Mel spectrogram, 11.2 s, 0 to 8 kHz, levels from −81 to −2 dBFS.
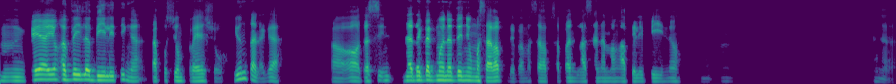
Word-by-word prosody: Mm, 135 Hz, -1 st, -6 dB
kaya 175 Hz, +2 st, +7 dB
yung 175 Hz, -, -10 dB
availability 165 Hz, -2 st, +3 dB
nga, 125 Hz, -1 st, -4 dB
tapos 125 Hz, +2 st, -6 dB
'yung 130 Hz, -2 st, -3 dB
presyo 125 Hz, -3 st, -4 dB
yun 205 Hz, +4 st, -1 dB
talaga. 130 Hz, -, -3 dB, 0.7 s
Oo, 115 Hz, +3 st, -3 dB
'tas 120 Hz, +3 st, -4 dB
yun 150 Hz, 0 st, -9 dB, 0.2 s
idagdag 150 Hz, +1 st, +4 dB
mo 155 Hz, -, +4 dB
na 150 Hz, -, +5 dB
din 150 Hz, -1 st, +3 dB
'yung 140 Hz, -, -2 dB
masarap, 135 Hz, 0 st, +3 dB
'di -, -, -15 dB
ba, 110 Hz, -, -14 dB
masarap 115 Hz, 0 st, -8 dB
sa -, -, -15 dB
panlasa 115 Hz, -1 st, -7 dB
ng 115 Hz, 0 st, -10 dB
mga 110 Hz, 0 st, -8 dB
Pilipino. 115 Hz, -1 st, -10 dB, 0.2 s
Mm. 110 Hz, +2 st, -37 dB, 1.8 s
Na -, -, -24 dB
130 Hz, 155 wpm, -27 LUFS, 115-150 Hz, 1.8 s, kaya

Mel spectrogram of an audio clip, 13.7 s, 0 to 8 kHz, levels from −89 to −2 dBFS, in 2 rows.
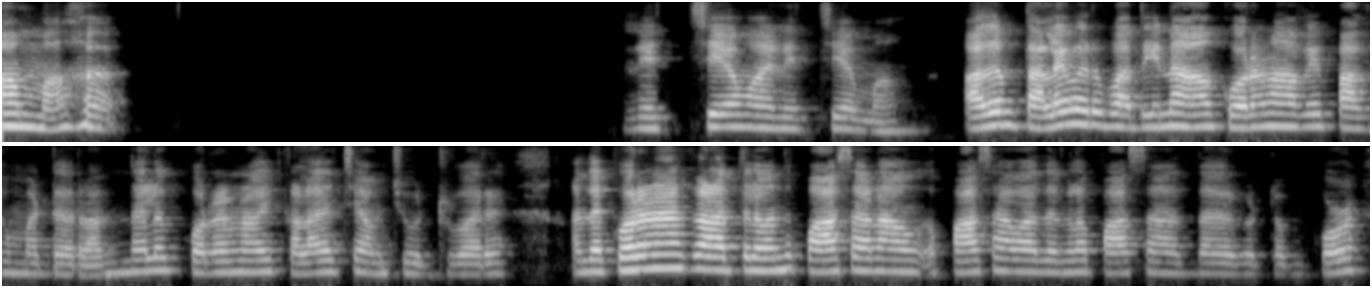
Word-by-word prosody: ஆமா. 225 Hz, -5 st, +1 dB, 2.9 s
நிச்சயமா, 225 Hz, +3 st, -2 dB, 0.2 s
நிச்சயமா. 195 Hz, -5 st, -11 dB, 0.4 s
அதுவும் 255 Hz, +4 st, +4 dB
தலைவர் 255 Hz, +6 st, +5 dB
பார்த்திங்கன்னா, 230 Hz, +1 st, +3 dB, 0.2 s
கொரோனாவே 230 Hz, +1 st, +2 dB
பார்க்க 205 Hz, -2 st, -1 dB
மாட்டாரு 180 Hz, -2 st, -9 dB
அந்த 195 Hz, +4 st, -15 dB
அளவுக்கு 235 Hz, 0 st, -8 dB
கொரோனாவை 210 Hz, +1 st, -3 dB
கலாய்ச்சு 210 Hz, +3 st, -4 dB
அமுச்சி 195 Hz, 0 st, -12 dB
உட்டுருவாரு, 180 Hz, +1 st, -10 dB, 0.4 s
அந்த 210 Hz, +1 st, 0 dB
கொரோனா 260 Hz, +3 st, +8 dB
காலத்தில 245 Hz, -2 st, +5 dB
வந்து 250 Hz, +2 st, -5 dB
பாஸ்னா 225 Hz, +1 st, +3 dB, 0.3 s
பாஸ் 210 Hz, +2 st, 0 dB
ஆவாதவங்களா 215 Hz, -1 st, -4 dB
பாஸா 195 Hz, +1 st, -4 dB, 0.3 s
இருக்கட்டும் 180 Hz, -1 st, -16 dB
கொழ, 195 Hz, -, -2 dB
210 Hz, 110 wpm, -21 LUFS, 195-235 Hz, 2.9 s, கொரோனா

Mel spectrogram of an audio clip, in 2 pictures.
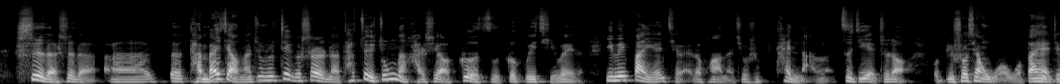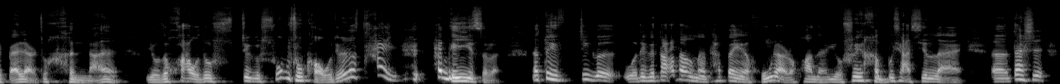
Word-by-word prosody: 是 -, -, +4 dB
的 -, -, +4 dB
是 -, -, -2 dB
的， -, -, -4 dB
呃， 115 Hz, +1 st, -5 dB, 0.2 s
呃， 140 Hz, -2 st, 0 dB
坦 135 Hz, -2 st, +1 dB
白 125 Hz, -, +8 dB
讲 115 Hz, -2 st, +4 dB
呢， 115 Hz, +1 st, -3 dB
就 190 Hz, -, -3 dB
是 190 Hz, 0 st, +1 dB
这 235 Hz, +6 st, +1 dB
个 170 Hz, -, -2 dB
事 175 Hz, +4 st, -2 dB
儿 160 Hz, -, +5 dB
呢， 105 Hz, -4 st, -3 dB
它 170 Hz, -, -7 dB
最 180 Hz, -2 st, +3 dB
终 225 Hz, +8 st, +2 dB
呢， -, -, +2 dB
还 -, -, -6 dB
是 120 Hz, -, -5 dB
要 100 Hz, -, +2 dB
各 170 Hz, -, +1 dB
自 110 Hz, -2 st, -9 dB
各 95 Hz, -, -3 dB
归 120 Hz, 0 st, -1 dB
其 120 Hz, -5 st, -10 dB
位 110 Hz, -1 st, -2 dB
的， -, -, -17 dB, 0.2 s
因 185 Hz, 0 st, +3 dB
为 195 Hz, +1 st, +7 dB
扮 190 Hz, -10 st, +4 dB
演 130 Hz, +6 st, -2 dB
起 140 Hz, -, -12 dB
来 -, -, -10 dB
的 110 Hz, -, -7 dB
话 105 Hz, -, -5 dB
呢， 90 Hz, -4 st, -13 dB
就 115 Hz, -, -10 dB
是 105 Hz, 0 st, -11 dB
太 -, -, -3 dB
难 -, -, -4 dB
了， 95 Hz, -, -16 dB
自 160 Hz, -, 0 dB
己 135 Hz, +2 st, -1 dB
也 -, -, +2 dB
知 125 Hz, -, -6 dB
道， 125 Hz, -, -1 dB, 0.3 s
比 130 Hz, -, -1 dB
如 -, -, +1 dB
说 160 Hz, +7 st, +3 dB
像 150 Hz, -7 st, +3 dB
我 95 Hz, -, -5 dB
我 95 Hz, +1 st, -8 dB
扮 140 Hz, +8 st, +4 dB
演 -, -, +4 dB
这 115 Hz, -, -4 dB
白 -, -, +1 dB
脸 120 Hz, -, +3 dB
儿 -, -, -11 dB
就 120 Hz, -, -7 dB
很 115 Hz, -3 st, -4 dB
难， 115 Hz, +3 st, -3 dB, 0.2 s
有 110 Hz, -1 st, -3 dB
的 130 Hz, -, +1 dB
话 135 Hz, +1 st, -1 dB
我 115 Hz, -, +1 dB
都 145 Hz, +3 st, +1 dB
说 135 Hz, 0 st, -11 dB, 0.2 s
这 165 Hz, -, +1 dB
个 140 Hz, -, -2 dB
说 230 Hz, -, -5 dB
不 285 Hz, -, +1 dB
出 185 Hz, -8 st, +4 dB
口， 175 Hz, -, +1 dB
我 110 Hz, +2 st, -2 dB
觉 -, -, -2 dB
得 340 Hz, -, +2 dB
太 320 Hz, -, -6 dB
太 325 Hz, -, +8 dB
没 275 Hz, -, +9 dB
意 155 Hz, -1 st, +7 dB
思 140 Hz, -, -5 dB
了。 -, -, -10 dB, 0.3 s
那 210 Hz, -, +1 dB
对 210 Hz, -3 st, +1 dB
这 235 Hz, +3 st, -4 dB
个 195 Hz, -3 st, -1 dB
我 135 Hz, -, -3 dB
这 175 Hz, -, +1 dB
个 175 Hz, +1 st, 0 dB
搭 190 Hz, 0 st, 0 dB
档 210 Hz, -4 st, +1 dB
呢， 125 Hz, -, 0 dB
他 140 Hz, +7 st, -10 dB
扮 165 Hz, -1 st, 0 dB
演 125 Hz, -, -1 dB
红 125 Hz, +2 st, -1 dB
脸 -, -, +3 dB
儿 -, -, -1 dB
的 105 Hz, -, -5 dB
话 125 Hz, +3 st, -4 dB
呢， 110 Hz, -2 st, -6 dB
有 115 Hz, -1 st, -4 dB
时 180 Hz, -, -2 dB
候 -, -, +5 dB
也 -, -, +1 dB
狠 180 Hz, -, -1 dB
不 155 Hz, -, -2 dB
下 155 Hz, -, -3 dB
心 135 Hz, +3 st, -2 dB
来， 125 Hz, -, -4 dB, 0.3 s
呃， 140 Hz, 0 st, -1 dB
但 225 Hz, +11 st, +3 dB
是 200 Hz, -2 st, -4 dB
140 Hz, 330 characters per minute, -22 LUFS, 115-180 Hz, 0.3 s, 没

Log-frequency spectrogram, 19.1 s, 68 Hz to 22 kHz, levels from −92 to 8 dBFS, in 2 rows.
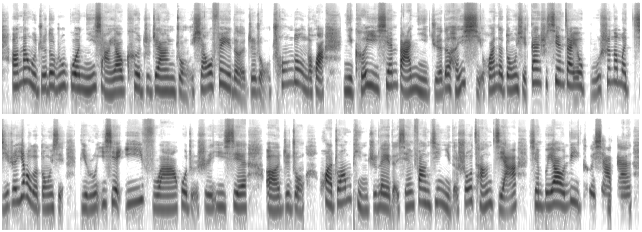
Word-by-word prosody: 啊， 285 Hz, -, +6 dB
那 370 Hz, +4 st, +1 dB
我 290 Hz, -, -3 dB
觉 255 Hz, +1 st, -4 dB
得 285 Hz, +1 st, +1 dB
如 285 Hz, +3 st, -7 dB
果 275 Hz, -2 st, +3 dB
你 240 Hz, +1 st, -5 dB
想 205 Hz, -7 st, +2 dB
要 215 Hz, +1 st, +3 dB
克 260 Hz, +3 st, -2 dB
制 235 Hz, +2 st, -10 dB
这 250 Hz, -, 0 dB
样 225 Hz, -1 st, +2 dB
一 -, -, -7 dB
种 185 Hz, -4 st, -7 dB
消 245 Hz, +6 st, +2 dB
费 290 Hz, -2 st, -1 dB
的 205 Hz, -8 st, -4 dB
这 220 Hz, -, -5 dB
种 215 Hz, -, -10 dB
冲 320 Hz, +2 st, -5 dB
动 335 Hz, -7 st, -4 dB
的 210 Hz, -, -4 dB
话， -, -, +6 dB, 0.3 s
你 225 Hz, -1 st, -3 dB
可 240 Hz, -, -1 dB
以 290 Hz, -1 st, 0 dB
先 300 Hz, +5 st, +3 dB
把 215 Hz, -7 st, +6 dB
你 225 Hz, -5 st, -6 dB
觉 195 Hz, 0 st, -5 dB
得 260 Hz, -, +1 dB
很 225 Hz, -1 st, -2 dB
喜 -, -, +9 dB
欢 240 Hz, +3 st, -1 dB
的 260 Hz, -2 st, -2 dB
东 245 Hz, +1 st, -2 dB
西， 240 Hz, -, -2 dB
但 345 Hz, -1 st, +3 dB
是 330 Hz, -, -3 dB
现 345 Hz, 0 st, +2 dB
在 310 Hz, -2 st, +6 dB
又 290 Hz, -, -1 dB
不 215 Hz, -3 st, -13 dB
是 360 Hz, -, -4 dB
那 360 Hz, 0 st, -1 dB
么 305 Hz, -4 st, -4 dB
急 225 Hz, -2 st, -1 dB
着 285 Hz, +3 st, -2 dB
要 370 Hz, 0 st, +2 dB
的 220 Hz, -, -3 dB
东 205 Hz, +1 st, -7 dB
西， 215 Hz, -, -2 dB, 0.2 s
比 210 Hz, -, -11 dB
如 205 Hz, +2 st, -5 dB
一 270 Hz, +4 st, -9 dB
些 275 Hz, 0 st, +7 dB
衣 280 Hz, +6 st, -5 dB
服 210 Hz, -10 st, -7 dB
啊， 200 Hz, 0 st, +1 dB
或 235 Hz, +3 st, -3 dB
者 -, -, -14 dB
是 210 Hz, -1 st, -6 dB
一 230 Hz, +1 st, -11 dB
些， 220 Hz, 0 st, +3 dB, 0.3 s
呃， 190 Hz, -1 st, +2 dB
这 220 Hz, +3 st, -7 dB
种 200 Hz, -4 st, -5 dB, 0.2 s
化 285 Hz, -3 st, +5 dB
妆 285 Hz, +7 st, -2 dB
品 215 Hz, -, -10 dB
之 210 Hz, +4 st, -7 dB
类 220 Hz, -2 st, -1 dB
的， -, -, -9 dB
先 235 Hz, +3 st, -2 dB
放 280 Hz, -1 st, +1 dB
进 285 Hz, +3 st, -5 dB
你 210 Hz, -6 st, -9 dB
的 -, -, -11 dB
收 280 Hz, +2 st, -2 dB
藏 245 Hz, -2 st, -3 dB
夹， 200 Hz, -3 st, +2 dB, 0.2 s
先 250 Hz, -2 st, -5 dB
不 235 Hz, -, -3 dB
要 260 Hz, 0 st, +7 dB
立 275 Hz, +3 st, -7 dB
刻 455 Hz, -, -10 dB
下 245 Hz, -, +4 dB, 0.2 s
单。 205 Hz, 0 st, -2 dB
245 Hz, 280 characters per minute, -21 LUFS, 215-285 Hz, 0.3 s, 喜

